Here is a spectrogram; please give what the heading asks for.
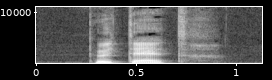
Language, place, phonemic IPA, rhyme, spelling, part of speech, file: French, Paris, /pø.t‿ɛtʁ/, -ɛtʁ, peut-être, adverb, Fr-peut-être.ogg
- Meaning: maybe, perhaps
